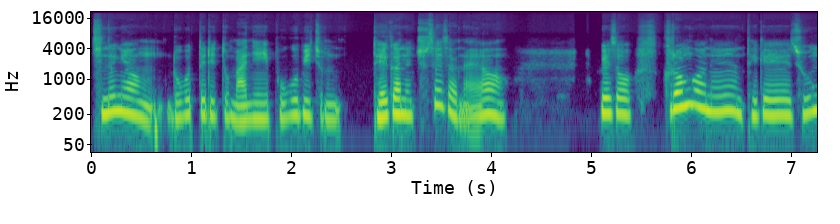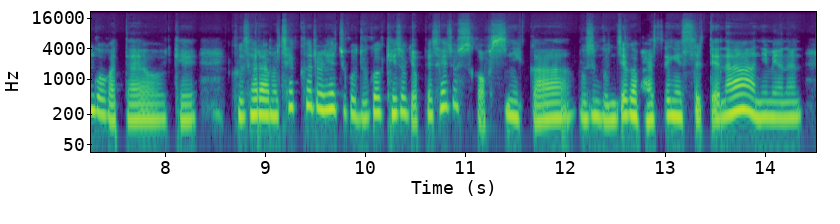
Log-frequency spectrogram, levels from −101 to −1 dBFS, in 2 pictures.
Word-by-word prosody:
지능형 210 -7 +2 0.2
로봇들이 190 +1 -3
또 175 - -8
많이 165 +1 0
보급이 185 +4 -2
좀 165 -2 -5 0.3
돼 175 0 +5
가는 200 0 +5
추세잖아요. 205 - 0 0.9
그래서 210 -3 +3 0.3
그런 275 +4 +6
거는 240 -5 +3
되게 195 0 +1
좋은 210 +6 +1
것 215 -3 0
같아요. 160 -1 -3
이렇게 160 0 -6 0.4
그 185 - -4
사람을 195 0 +2
체크를 285 +1 -1
해 260 - +4
주고 225 -4 -4
누가 175 +5 -1
계속 210 0 -2
옆에서 195 - -4
해 - - +2
줄 300 - -7
수가 285 - -6
없으니까. 170 0 -2
무슨 185 0 -3
문제가 170 +3 +1
발생했을 180 +3 -2
때나 225 +8 +3
아니면은 175 -2 -1
195 Hz, 330 characters per minute, -21 LUFS, 170-215 Hz, 0.9 s, 그런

